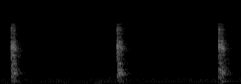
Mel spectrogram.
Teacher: the back of your tongue is at the roof of your mouth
